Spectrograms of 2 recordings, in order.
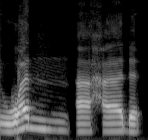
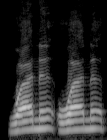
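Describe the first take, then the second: First: WAN held on the n, then straight into AHAD; slow "wan ahad" with a clear n. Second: WAN cut short with a loose n; released n. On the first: ("wan ahad" dengan nun jelas dan bersambung) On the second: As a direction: say "wan" with the n let go. ("wan" dengan nun dilepas pendek) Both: Shown as a demonstration. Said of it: "tapi wan ahad".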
